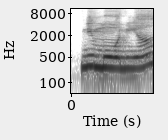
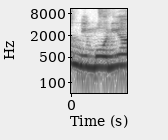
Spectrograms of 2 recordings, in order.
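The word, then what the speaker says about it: pneumonia: पी for pleuro, फिर पी फॉर निमोनिया, निमोनिया में P silent होता है, एल for like, O for organism.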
